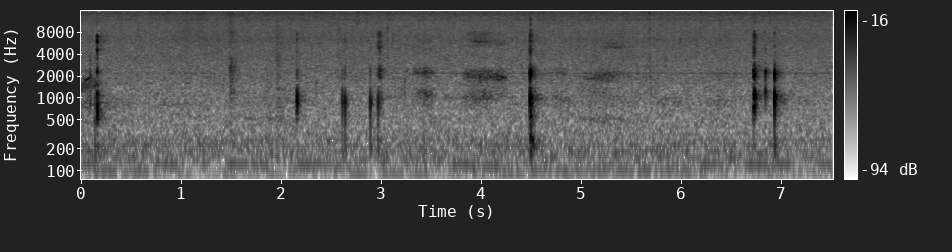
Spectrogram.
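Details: Person with hiccups while trying to talk: quiet, sharp, irregular hiccup clicks, about seven in seven seconds, in a quiet room with faint whispering.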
